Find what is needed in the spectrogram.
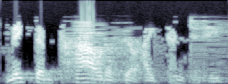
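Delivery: ordinary delivery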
